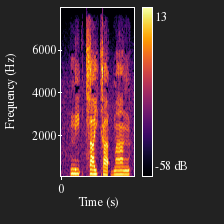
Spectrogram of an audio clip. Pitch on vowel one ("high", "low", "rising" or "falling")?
high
